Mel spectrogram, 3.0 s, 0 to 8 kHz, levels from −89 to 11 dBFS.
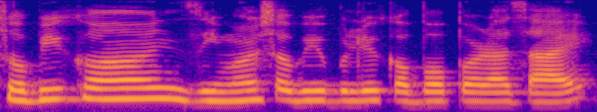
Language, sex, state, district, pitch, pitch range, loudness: Assamese, female, Assam, Kamrup Metropolitan, 215 Hz, 205-235 Hz, -13 LUFS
